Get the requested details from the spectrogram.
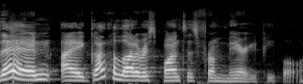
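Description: Speaking at a fairly slow pace with lively intonation, a woman with a plain, everyday voice is captured on a very clean recording with a silent background. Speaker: podcaster. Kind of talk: casual interview chat. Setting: studio.

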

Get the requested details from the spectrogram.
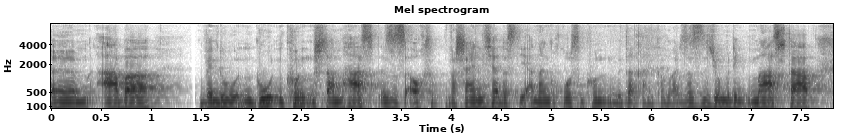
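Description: Speaking at a fairly quick pace, a man with a medium pitch keeps his intonation fairly even. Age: 30s. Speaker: video producer. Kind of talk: interview. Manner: frequent filler sounds and hesitations.

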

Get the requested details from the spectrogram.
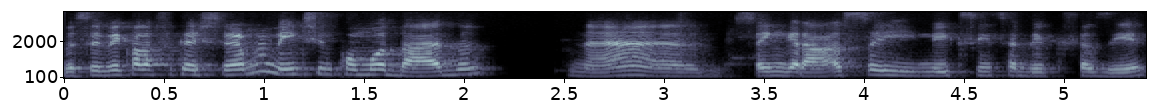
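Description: There is vocal fry as a woman talks at a fairly quick pace with ordinary pitch variation. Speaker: podcast co-host. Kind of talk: casual chat.

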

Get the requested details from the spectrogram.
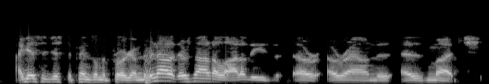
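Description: Pitched fairly low, a man talks at a fairly quick pace, his pitch varying in an ordinary way. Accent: slight Southern US. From US South (Georgia, then Florida). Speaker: youth and children's pastor, puppeteer. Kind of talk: casual interview chat.

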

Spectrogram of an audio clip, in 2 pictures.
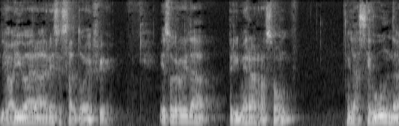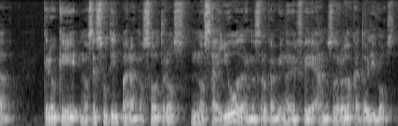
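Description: Speaking at a moderate pace, a man with a medium pitch and fairly even intonation sounds somewhat breathy, with audible room echo. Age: 20s. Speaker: apologetics co-presenter, industrial engineer. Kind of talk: casual religious discussion.

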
